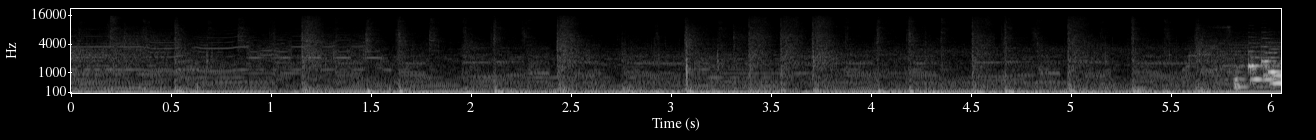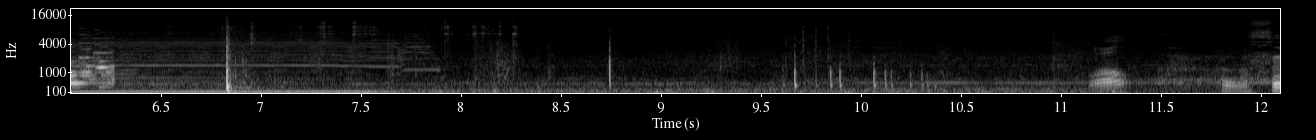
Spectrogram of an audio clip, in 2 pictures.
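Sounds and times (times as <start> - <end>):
background music with bass line: 5.8 - 6.3.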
